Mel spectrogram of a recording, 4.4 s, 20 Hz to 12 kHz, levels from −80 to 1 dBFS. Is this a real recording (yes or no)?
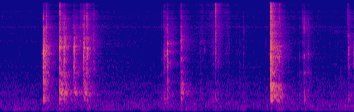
no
